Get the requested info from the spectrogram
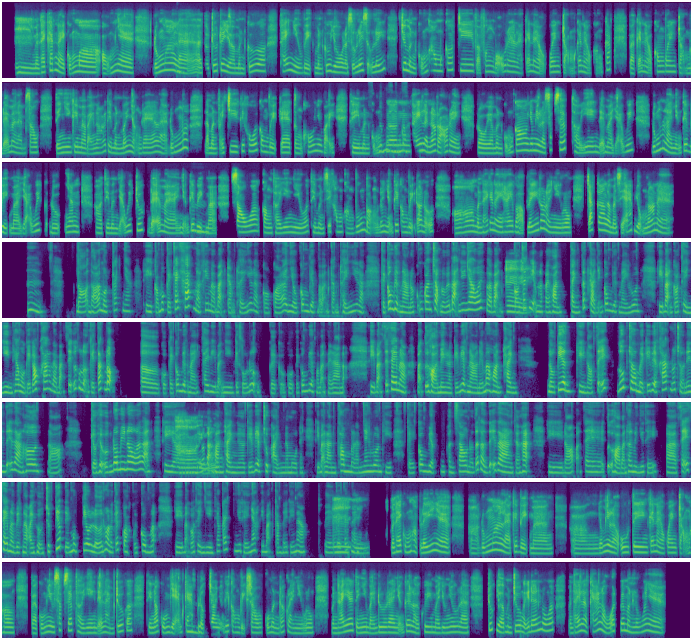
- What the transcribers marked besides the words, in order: tapping
- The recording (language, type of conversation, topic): Vietnamese, advice, Làm sao tôi ưu tiên các nhiệm vụ quan trọng khi có quá nhiều việc cần làm?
